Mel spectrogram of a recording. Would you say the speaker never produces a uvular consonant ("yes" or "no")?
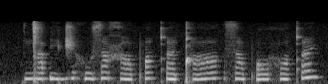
no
